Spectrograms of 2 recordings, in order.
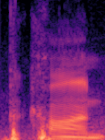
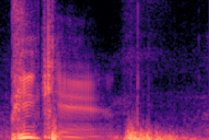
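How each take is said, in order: First: It is said the speaker's usual, non-southern way. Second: It is said the way a true southerner says it. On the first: "I think I say pecan pie" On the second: "If you're really southern, you say pecan"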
